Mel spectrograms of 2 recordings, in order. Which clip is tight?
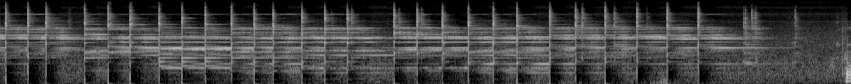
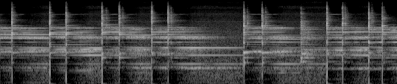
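The second.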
